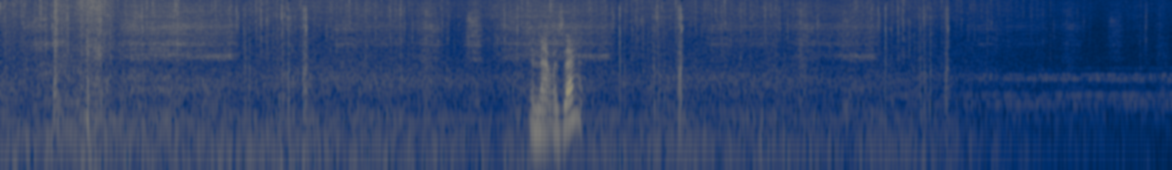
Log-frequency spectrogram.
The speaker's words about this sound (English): And dropped the crushed pieces into a giant bonfire.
